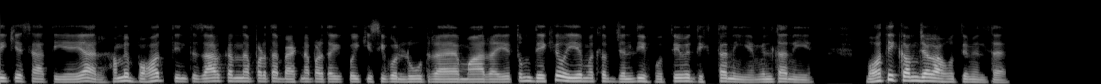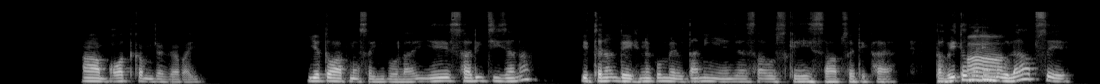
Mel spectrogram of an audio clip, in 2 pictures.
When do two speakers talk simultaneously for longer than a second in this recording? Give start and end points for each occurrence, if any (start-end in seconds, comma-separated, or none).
none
